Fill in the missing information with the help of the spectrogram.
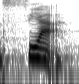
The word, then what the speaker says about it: Sya: Sia or Sia, yeah. It's spelled S-Y-A, and it's by Iza Bagayogo.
